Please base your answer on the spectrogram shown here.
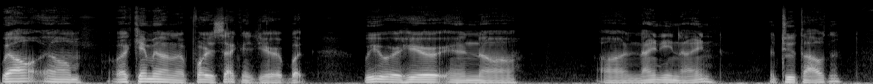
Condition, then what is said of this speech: ALS (motor neuron disease). I know you mentioned before we got on the air that it may affect your speech a little bit, so hope people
